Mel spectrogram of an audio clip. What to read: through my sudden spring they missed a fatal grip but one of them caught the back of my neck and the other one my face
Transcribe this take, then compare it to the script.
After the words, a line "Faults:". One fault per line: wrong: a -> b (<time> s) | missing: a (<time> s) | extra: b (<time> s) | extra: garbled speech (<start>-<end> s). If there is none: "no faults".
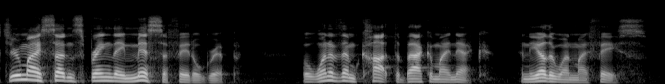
through my sudden spring they miss a fatal grip but one of them caught the back of my neck and the other one my face
Faults:
wrong: missed -> miss (1.2 s)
